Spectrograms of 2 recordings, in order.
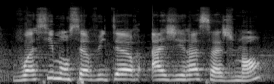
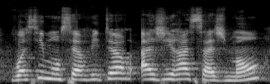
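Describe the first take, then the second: Both takes have the same delivery.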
